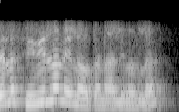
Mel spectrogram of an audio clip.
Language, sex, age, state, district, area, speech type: Marathi, male, 18-30, Maharashtra, Raigad, rural, conversation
